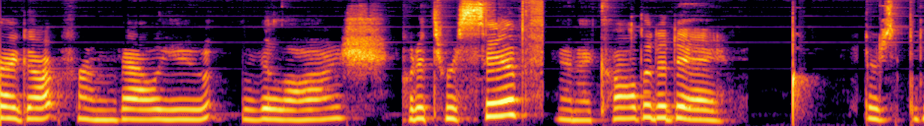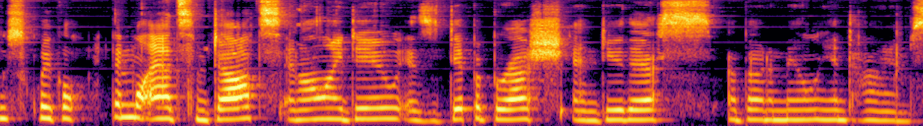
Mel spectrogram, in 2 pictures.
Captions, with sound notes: I got from Value Village put it through seive and I called it a day. [POP!] There's blue squiggle. Then we'll add some dots. And all I do is dip a brush and do this about a million times.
